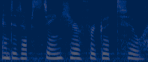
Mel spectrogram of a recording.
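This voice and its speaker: A woman voicing Paimon, a small excitable fairy-like companion girl who talks in a whiny, high-strung way in a video game. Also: unhurried, very noisy, lightly acted. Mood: worried. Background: game music.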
